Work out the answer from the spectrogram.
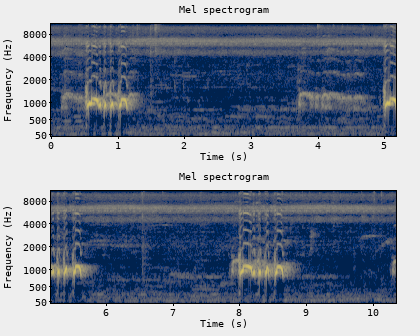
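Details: Zebra dove of local stock with a loud voice, used to draw other zebra doves into song, repeats a bubbling, stuttering coo phrase three times at intervals of about three and a half seconds, with soft coos between.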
